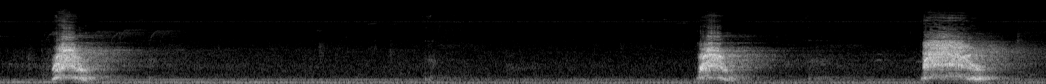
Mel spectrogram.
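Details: Seoul Grand Park Zoo barasingha, South Korea, filmed 6 December 2021, utters three brief, rough braying calls, the last two about two seconds apart, over a steady low background hum.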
